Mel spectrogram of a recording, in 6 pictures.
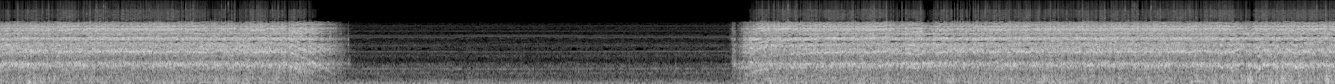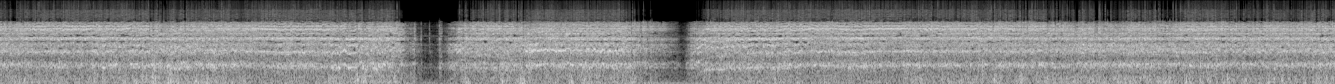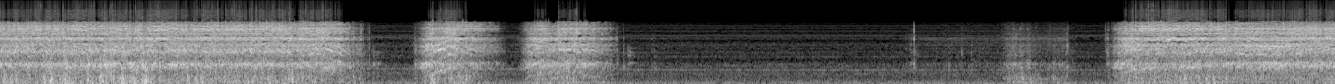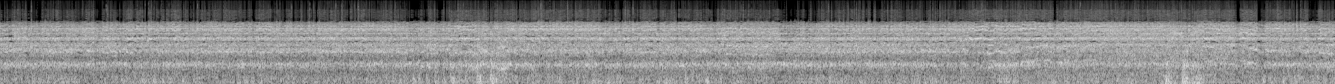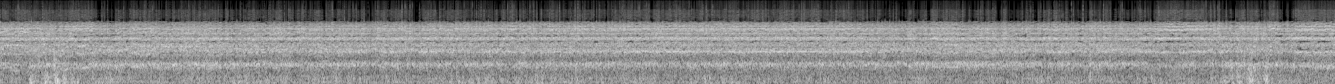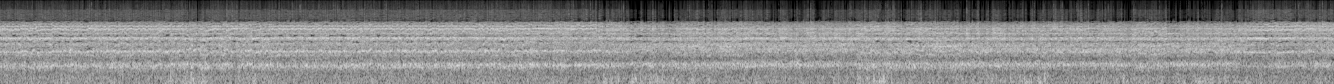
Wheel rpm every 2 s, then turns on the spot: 230, 160, 0, 20, 200, 230, 230, 220, 190, 170, 150, 230, 230, 230, 230, 80, 50, 0, 20, 150, 230, 230, 220, 230, 230, 280, 280, 210, 230, 230, 230, 230, 230, 220, 210, 210, 220, 220, 230, 230.
36-38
